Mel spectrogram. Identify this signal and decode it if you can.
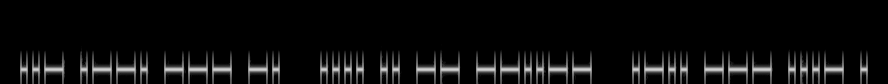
Morse code, heard as a keyed tone, about 20 wpm, 700 Hz. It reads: UPON HIM, LOVE
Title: Sentences from Top 1100 Words 20wpm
